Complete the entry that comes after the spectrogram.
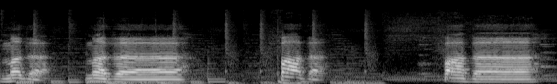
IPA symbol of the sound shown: ə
